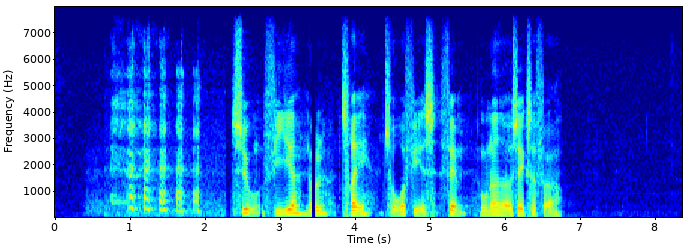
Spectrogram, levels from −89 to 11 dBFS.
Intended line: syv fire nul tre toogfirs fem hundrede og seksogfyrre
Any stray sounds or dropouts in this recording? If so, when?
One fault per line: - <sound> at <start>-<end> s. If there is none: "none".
- laugh at 0.7-2.0 s
- dropout at 3.4-3.5 s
